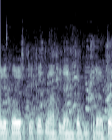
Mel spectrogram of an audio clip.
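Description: People talking close by, with children's voices among them, in a continuous chatter.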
